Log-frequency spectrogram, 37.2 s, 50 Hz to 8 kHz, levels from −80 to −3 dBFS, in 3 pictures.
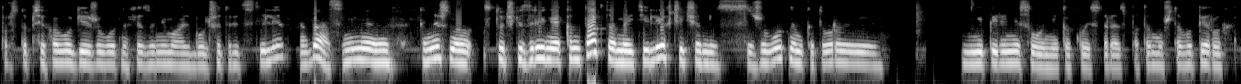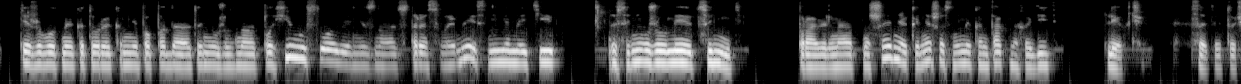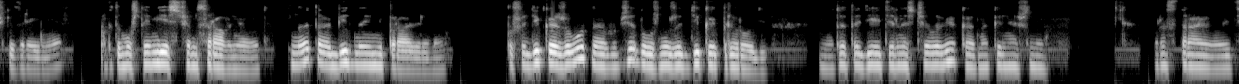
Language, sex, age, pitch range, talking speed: Russian, female, 20-39, 155-185 Hz, 155 wpm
